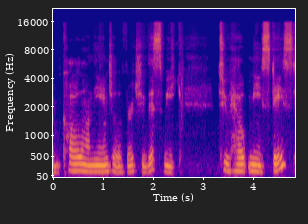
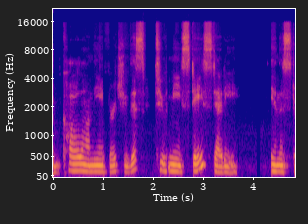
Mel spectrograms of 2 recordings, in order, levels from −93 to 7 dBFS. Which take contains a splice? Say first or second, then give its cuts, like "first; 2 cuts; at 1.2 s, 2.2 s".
second; 3 cuts; at 1.0 s, 1.8 s, 2.3 s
